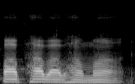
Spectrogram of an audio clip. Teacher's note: इन वर्णों का उच्चारण स्थान ओष्ठ है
